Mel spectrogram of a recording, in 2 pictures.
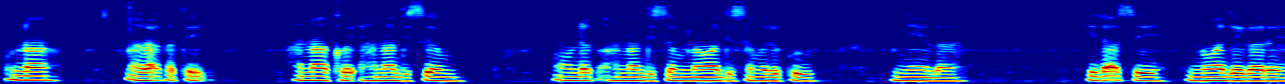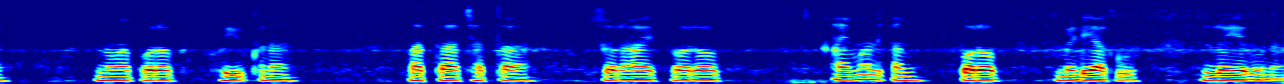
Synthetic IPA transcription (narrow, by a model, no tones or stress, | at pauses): ɔna | aɽaʔkat̪ɛc̚ˀ | hanakʰɔc̚ɦanad̪isəm | ɔ̃ɖɛkɔʔɦanad̪isəmnawad̪isəmɾɛku | ɲɛ̃la | id̪aʔsɛnɔwad͡ʒaɡaɾɛ | nɔwapɔɾɔp̚ | hujuʔkana | pat̪at͡ʃʰat̪a | sɔɾɦajpɔɾɔp̚ | ajmalɛkan | pɔɾɔp̚ | mɛɖijakɔ | ləjabuna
